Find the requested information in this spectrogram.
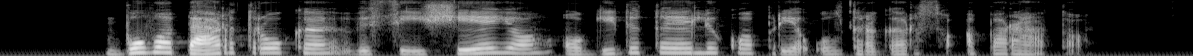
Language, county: Lithuanian, Alytus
